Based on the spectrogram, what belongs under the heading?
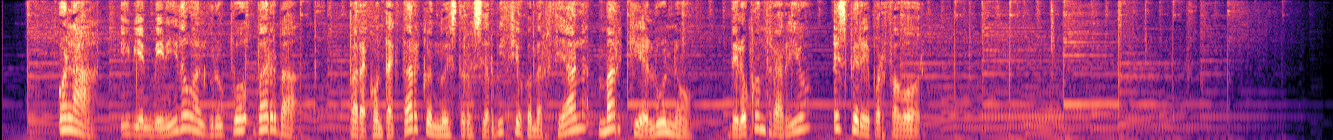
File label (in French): ESPAGNOL Attente téléphonique; GROUPE BARBA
